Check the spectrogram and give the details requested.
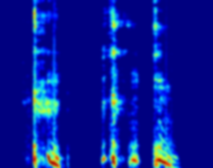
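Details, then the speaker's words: Adult live-streamer gives three short, harsh throat-clearing and cough bursts close to the microphone; throat clearing and cough. "I'll really overdo it on a vape and just start coughing up right into the mic."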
